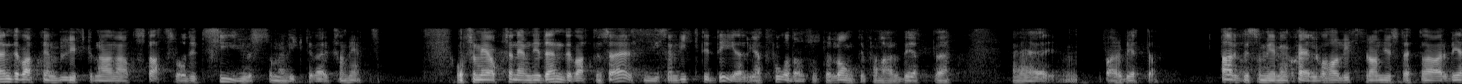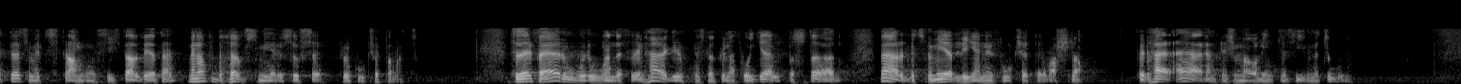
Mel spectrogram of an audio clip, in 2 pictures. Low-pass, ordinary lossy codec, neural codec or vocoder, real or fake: 5.4 kHz; AAC, 48 kbps; codec, 44.1 kHz, 3.4 kbps, Pupu-Codec; fake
